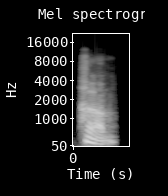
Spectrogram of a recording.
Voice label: "herm", Indian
